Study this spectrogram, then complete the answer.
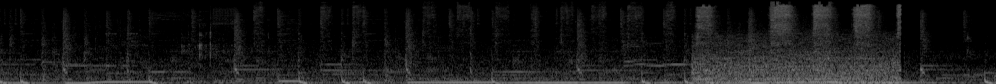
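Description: Several short hissing bursts of spray paint lay a light coat over scratched car interior trim, ending in a longer, louder spray, all against a low, rumbling background.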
